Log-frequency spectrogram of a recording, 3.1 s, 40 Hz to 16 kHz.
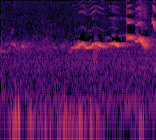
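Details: Early-morning bird song recorded in Edinburgh at 4am, 9 May 2014: a rising run of warbled notes building toward a high trill, over low intermittent thumping noise.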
